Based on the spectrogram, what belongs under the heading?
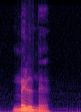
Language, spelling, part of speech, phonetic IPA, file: Polish, mylny, adjective, [ˈmɨlnɨ], Pl-mylny.ogg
